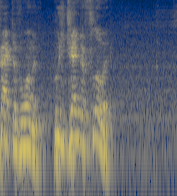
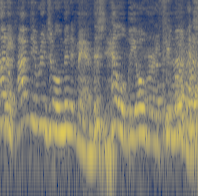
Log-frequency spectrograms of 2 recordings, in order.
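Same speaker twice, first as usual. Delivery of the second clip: mock boast; 6 semitones higher than usual. Himself reassuring her.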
